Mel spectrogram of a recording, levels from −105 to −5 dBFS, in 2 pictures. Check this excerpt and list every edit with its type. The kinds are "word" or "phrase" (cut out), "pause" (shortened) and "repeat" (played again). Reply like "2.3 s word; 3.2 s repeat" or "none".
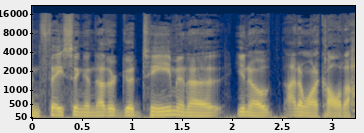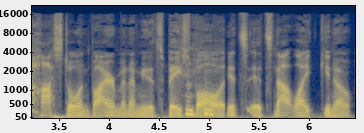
5.2 s word

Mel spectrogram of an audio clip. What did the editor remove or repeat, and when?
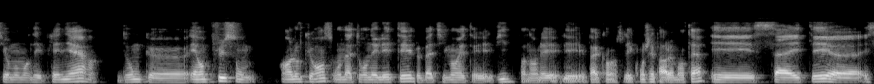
1.1 s pause; 3.3 s word; 4.1 s word; 5.6 s word

